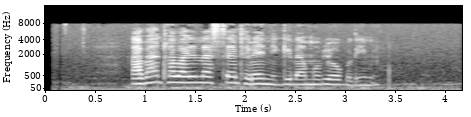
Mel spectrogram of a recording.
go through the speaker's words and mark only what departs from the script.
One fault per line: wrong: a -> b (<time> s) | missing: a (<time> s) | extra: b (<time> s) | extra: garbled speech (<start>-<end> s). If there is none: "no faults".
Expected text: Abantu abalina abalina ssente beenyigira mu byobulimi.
missing: abalina (1.6 s)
